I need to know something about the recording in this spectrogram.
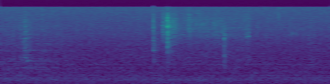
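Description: A fork scrapes and taps on a ceramic plate.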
